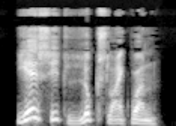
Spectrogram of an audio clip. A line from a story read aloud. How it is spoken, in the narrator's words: snapped Daphne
